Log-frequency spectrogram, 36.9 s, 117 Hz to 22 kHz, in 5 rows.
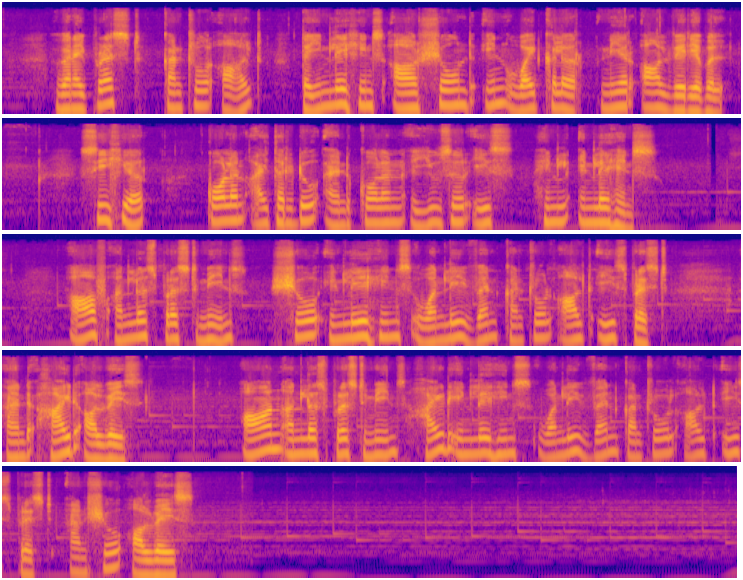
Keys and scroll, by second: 0.0 Up, 0.1 Up, 1.5 Return, 19.6 Left, 20.9 shift+Left, 22.0 Delete, 22.5 ctrl+space, 24.1 Down, 24.3 Down, 27.6 ctrl+s.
